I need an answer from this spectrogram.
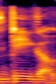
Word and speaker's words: Deigl: are joined by Karen Diegel Karen is that how you spell how you pronounce your name yes you pronounced it perfectly it's deagle correct Karen Diegel you're the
